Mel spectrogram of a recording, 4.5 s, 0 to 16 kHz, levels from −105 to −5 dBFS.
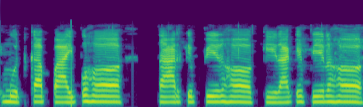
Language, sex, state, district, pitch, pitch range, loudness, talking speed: Hindi, male, Bihar, Sitamarhi, 185 Hz, 180-190 Hz, -16 LUFS, 145 wpm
